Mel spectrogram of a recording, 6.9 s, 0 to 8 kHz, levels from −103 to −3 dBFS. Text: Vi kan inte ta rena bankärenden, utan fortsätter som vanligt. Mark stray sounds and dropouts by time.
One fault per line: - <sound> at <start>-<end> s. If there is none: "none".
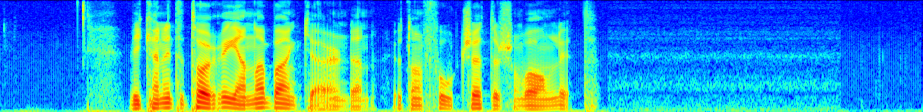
none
